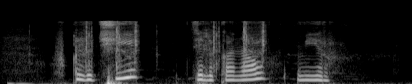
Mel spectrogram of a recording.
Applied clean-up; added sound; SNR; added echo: none; Camera; 13 dB; none.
